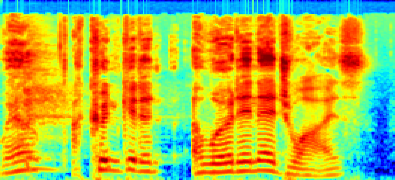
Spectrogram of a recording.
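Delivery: put-on British accent. Discussing a movie, the speaker quotes a character's line in a British accent. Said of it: "You're really using your British accent now".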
